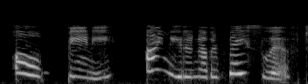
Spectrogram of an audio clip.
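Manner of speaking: very high, tiny, bright, childlike cartoon voice. Narrator reads Dee Dee's line to Beanie in her Betty Boop voice. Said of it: "Dee Dee said in her Betty Boop voice".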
